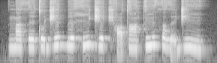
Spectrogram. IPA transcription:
ŋ a θ e t o d͡ʒ e ɡ͡b e h i d͡ʒ e t͡ʃʰ o̰ tˤ ã t ĩ θ ʌ ð ḛ d͡ʒ ĩ

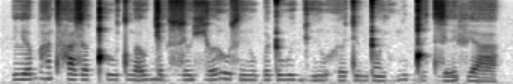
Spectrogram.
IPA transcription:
lʲ ɐ bʱ ã t h a z ɐ ǃʰ uː t ŋ ɐ u̯ ɟ ɐ ɾʲ ṳ s z ʏ ç əː ɦ u s ĩː u̯ ɓ ø ʈ uː i̯ ɡʱ ĩ u̯ h ø t y m ʈ õ i̯ ɾ ṳ m ɡ͡ǃ e t z e fʲ a

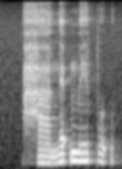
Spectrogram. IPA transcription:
h ä˨ n ɛ˦ ʔ m e˦ p ʊ˦ ʔ

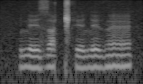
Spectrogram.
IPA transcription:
l e z a ǁʰ e l e ð ɛ̃

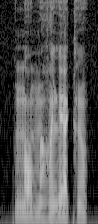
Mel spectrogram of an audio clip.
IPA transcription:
n ɔ m ə̃ ʁ ə̃ lʲ a kʲ ɔ̃

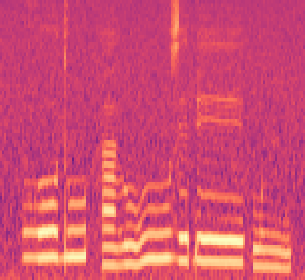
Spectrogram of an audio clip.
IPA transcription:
ɣ oː˦ d uː˦ h ã˨ ɣ u˨ w uː˦ z ɪ˦ ɗ eː˦ | w ĩ˨

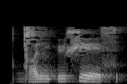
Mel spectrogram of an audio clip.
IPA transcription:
ɡ͡ǀ ɑ ɲ ʔ y ʃ e s

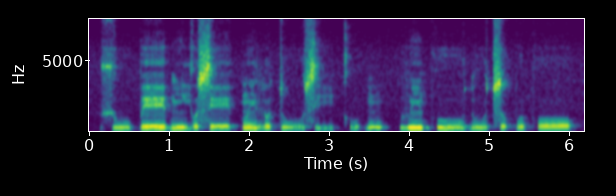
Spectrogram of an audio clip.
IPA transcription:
ʃ uː˨ p eː˦ ɓ ĩ˨ j ʊ˦ s eː˨ kʷ ĩ˦ r ʊ˦ t uː˦˨ s iː˨ kʰ u˨ ɓ ũ˨ | β ĩ˦ pʰ uː˦˨ ɗ u˨˦ t͡s ʊ˨ p ʊ˦ pʰ oː˦

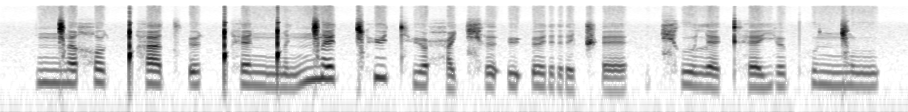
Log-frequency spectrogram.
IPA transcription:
ŋ͡ǀ ɘ˦ χ u˦ ǃʰ a˦ t͡sʼ ø˧ ǃʰ ɛ˧ ŋ͡ǃ ɘ˨ ŋ͡ǀ ɛ˦ ǀʰ y˦ tʰ y˨ ħ ɘ˨ t͡ɕʰ ɘ˧ ʔ y˦ ʔ ø˦ r ɘ˨ t͡ʃʼ ɛ˨ | t͡ɕʰ u˦ l ɛ˨ kʰ ɛ˧ j ø˧ pʰ u˦ ŋ͡ǀ u˦

